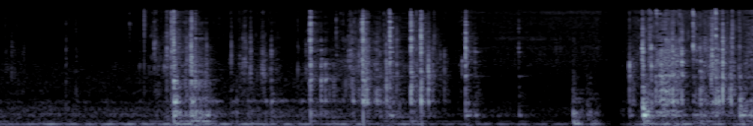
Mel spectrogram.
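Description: Shellfish clatter as they tumble into a pan.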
